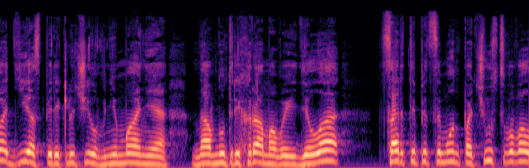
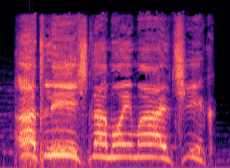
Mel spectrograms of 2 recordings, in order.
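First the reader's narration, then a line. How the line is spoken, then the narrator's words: Hoarse. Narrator (Russian): Хрипло проговорила одна из мумий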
